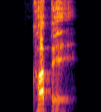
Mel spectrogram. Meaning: inflection of koppeln: 1. first-person singular present 2. singular imperative
- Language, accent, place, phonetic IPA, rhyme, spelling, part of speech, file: German, Germany, Berlin, [ˈkɔpl̩], -ɔpl̩, koppel, verb, De-koppel.ogg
